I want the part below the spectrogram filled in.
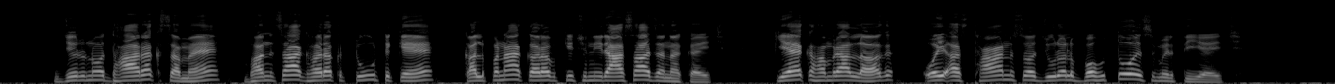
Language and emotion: Maithili, sad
